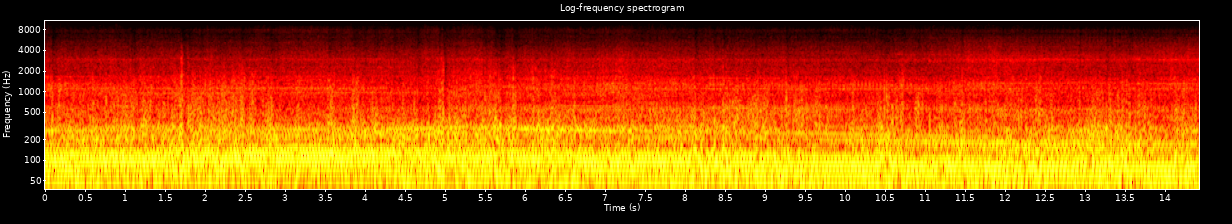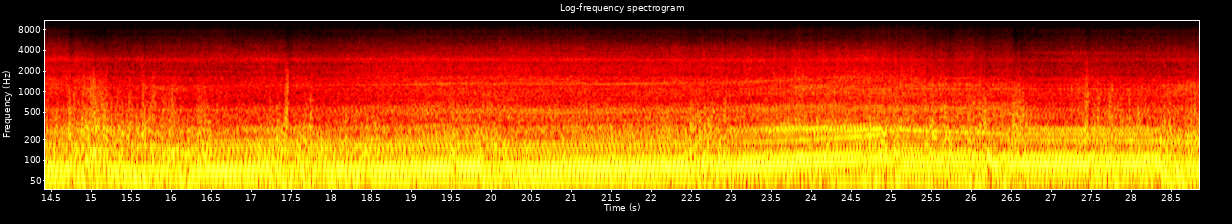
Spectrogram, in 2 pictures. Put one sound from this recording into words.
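Wind buffets the rider.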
